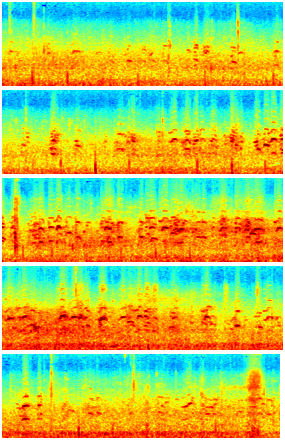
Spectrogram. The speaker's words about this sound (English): Oh, geese are coming.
